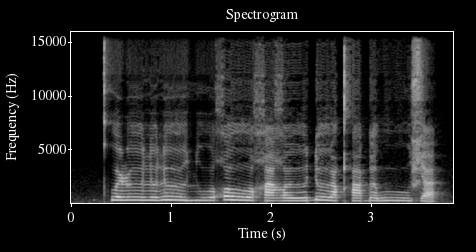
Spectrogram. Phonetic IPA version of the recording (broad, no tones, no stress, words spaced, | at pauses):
kʷʰɐɭɵː lɵlɵː ʎuːχoː χaʁɵː ɗɵːqʰa ɠɐwuːɕa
